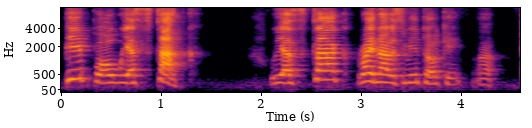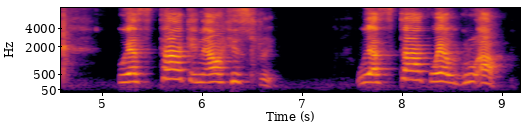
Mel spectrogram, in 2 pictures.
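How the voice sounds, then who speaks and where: This is a woman, coaching viewers on a live stream. Her voice sits a little high, and she lectures earnestly, stopping and restarting her sentences as she goes. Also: animated, unhurried, fairly bright tone. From Uganda. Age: 50s. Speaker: livestream host and community coach.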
